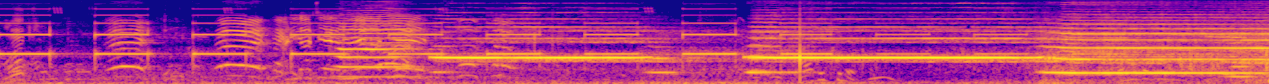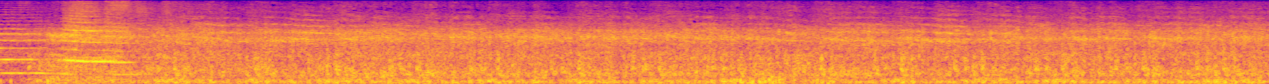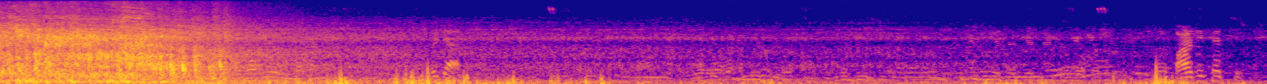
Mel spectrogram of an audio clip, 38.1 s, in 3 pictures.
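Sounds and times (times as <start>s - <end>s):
train horn two-note blast: 3.4s - 14.2s
train wheels clickety-clack: 12.8s - 28.2s.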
